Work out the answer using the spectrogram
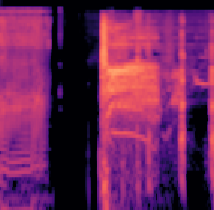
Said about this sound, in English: You know what? Fart.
